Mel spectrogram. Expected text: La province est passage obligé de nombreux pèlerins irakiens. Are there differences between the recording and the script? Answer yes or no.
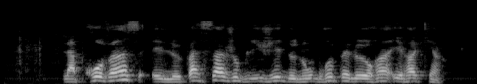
yes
